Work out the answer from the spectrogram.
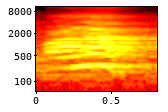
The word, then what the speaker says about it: অনাথ: হবে, থ অর্থাৎ অনাথ অনাথ অ এইভাবে উচ্চারণ করা যাবে না, অনাথ অনাথ বলা যাবে না, অনাথ অনাথ, অর্থাৎ ধাক্কা খেয়ে থেমে যেতে হবে, আর ধাক্কা খেয়ে যখন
